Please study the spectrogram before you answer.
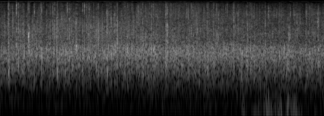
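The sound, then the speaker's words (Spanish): A church audience applauds God during a sermon, producing a dense, unbroken wash of clapping from many people at an even level. “un aplauso a Dios, un aplauso al Señor”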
